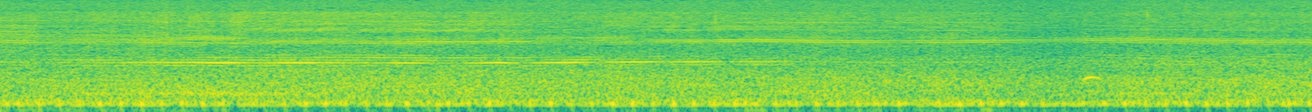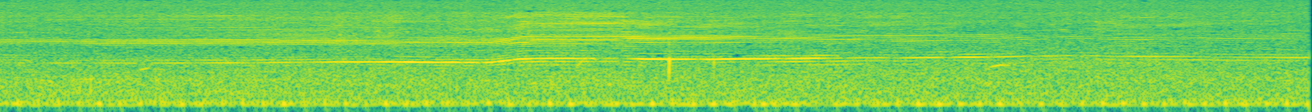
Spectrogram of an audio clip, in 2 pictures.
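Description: E-flite UMX Turbo Timber RC plane's small electric motor and propeller whining steadily in flight. The pitch steps up about nine seconds in.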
